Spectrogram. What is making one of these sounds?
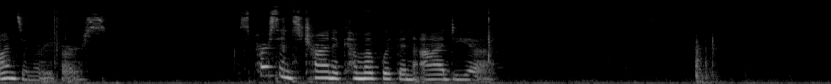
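Cards slide and tap onto a table.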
